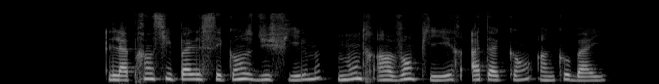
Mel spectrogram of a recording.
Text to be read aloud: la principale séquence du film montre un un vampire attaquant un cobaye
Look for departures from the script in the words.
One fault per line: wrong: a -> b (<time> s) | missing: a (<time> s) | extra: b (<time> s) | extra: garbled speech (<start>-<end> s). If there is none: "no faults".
missing: un (3.9 s)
